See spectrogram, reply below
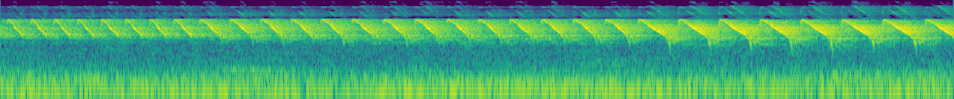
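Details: Local canary singing a loud, bright, rapid trill, high notes repeated several times a second in an even rolling pattern that speeds up and grows more emphatic toward the end.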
